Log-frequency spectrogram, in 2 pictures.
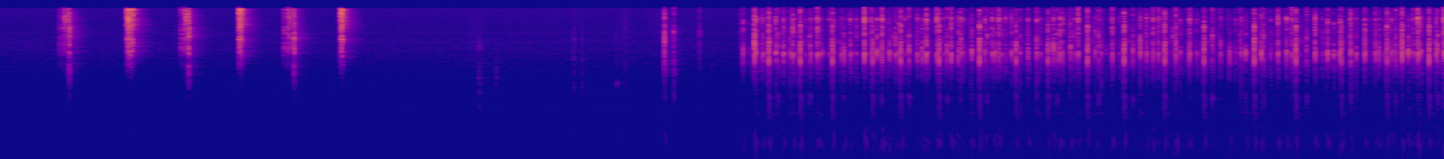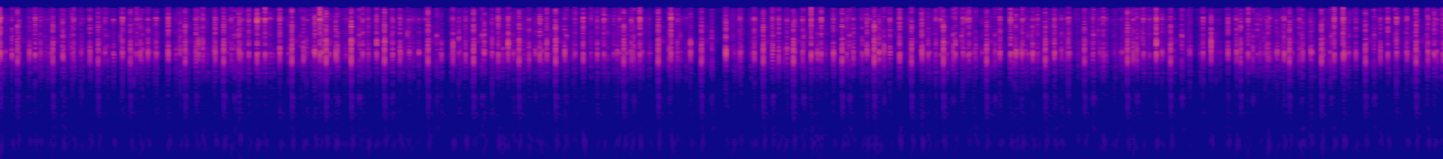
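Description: Six sharp clicks about half a second apart, a few faint ticks, then from about seven seconds in fast continuous typing on a custom mechanical keyboard. The keyboard has lubed-and-filmed Nixie switches in a nylon plate with no foam, under GMK keycaps, and gives a full, hefty sound.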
